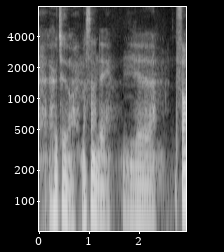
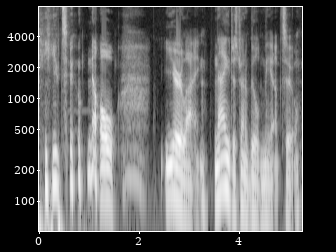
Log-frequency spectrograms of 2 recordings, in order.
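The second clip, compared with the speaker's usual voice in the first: playful protest; 3 semitones higher, 7 dB louder, slower than usual. Acted. Denying partner's flattery.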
